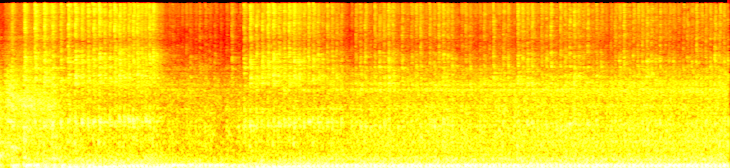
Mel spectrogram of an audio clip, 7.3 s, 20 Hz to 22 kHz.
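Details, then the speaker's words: John Deere 3020 LP, repaired LP system, new head, reassembled: warm start catches quickly, settles into a steady, even low idle with no misses or knocks; healthy, ready for the road. "I'd say I did it [Music] it's ready to go down the road"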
